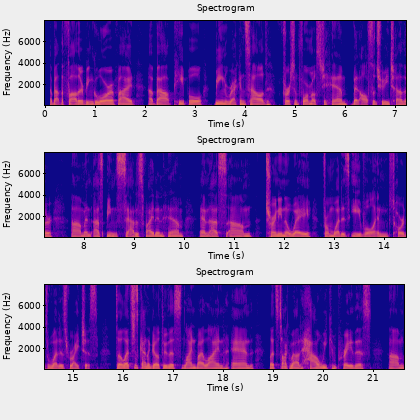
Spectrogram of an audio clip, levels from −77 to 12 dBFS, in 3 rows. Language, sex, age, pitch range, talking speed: English, male, 20-39, 100-125 Hz, 170 wpm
